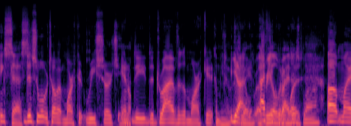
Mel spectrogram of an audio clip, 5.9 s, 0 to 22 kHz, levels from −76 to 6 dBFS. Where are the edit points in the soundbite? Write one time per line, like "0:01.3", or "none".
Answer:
0:02.2
0:03.5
